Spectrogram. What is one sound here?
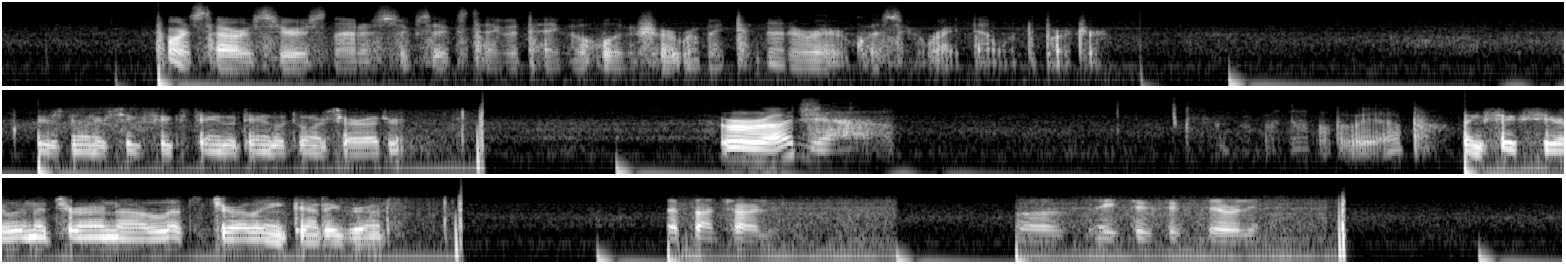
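A man speaks calmly over a crackly headset intercom.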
